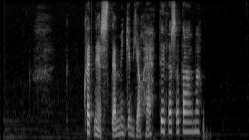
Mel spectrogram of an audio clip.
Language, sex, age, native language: Icelandic, female, 50-59, Icelandic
